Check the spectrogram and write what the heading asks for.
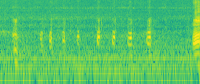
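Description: A man laughing in a rapid string of short, staccato bursts, about six a second, that stops shortly before the end.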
